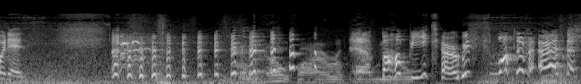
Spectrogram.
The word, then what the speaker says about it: Barbatos: Barbatos. Okay, it makes sense because he's a bat. That's just how it is. Barbitos?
